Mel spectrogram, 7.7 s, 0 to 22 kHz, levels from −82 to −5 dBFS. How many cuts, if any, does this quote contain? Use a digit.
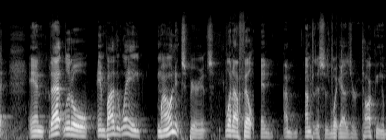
7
